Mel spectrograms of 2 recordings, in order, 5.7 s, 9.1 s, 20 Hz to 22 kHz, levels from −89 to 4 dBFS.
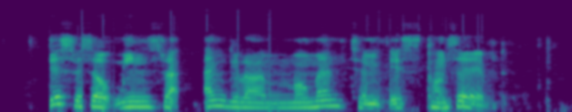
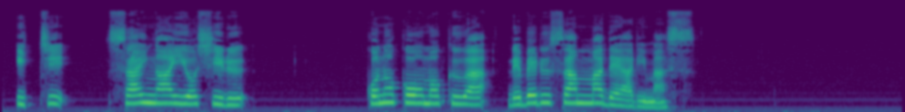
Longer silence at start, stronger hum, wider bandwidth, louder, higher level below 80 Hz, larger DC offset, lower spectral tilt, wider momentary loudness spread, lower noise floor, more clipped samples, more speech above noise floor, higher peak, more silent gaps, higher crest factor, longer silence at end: first, 0.5 s vs 0.15 s; second, none vs 60 Hz at -55 dBFS; second, 7.6 kHz vs 15.5 kHz; about the same, -25 LUFS vs -24 LUFS; first, -56 dBFS vs -68 dBFS; neither; about the same, -4.5 dB/octave vs -3.5 dB/octave; second, 6 LU vs 10 LU; second, -62 dBFS vs -68 dBFS; neither; second, 38 dB vs 45 dB; about the same, -6 dBFS vs -6 dBFS; neither; about the same, 20 dB vs 20 dB; second, 0.85 s vs 2.15 s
